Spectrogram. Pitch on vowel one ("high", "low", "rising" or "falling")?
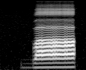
high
